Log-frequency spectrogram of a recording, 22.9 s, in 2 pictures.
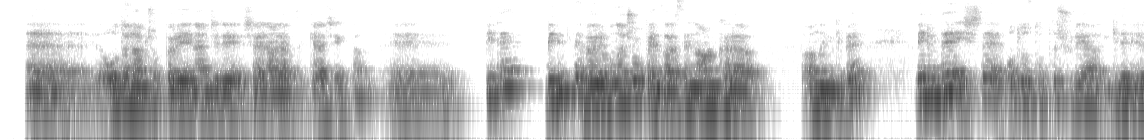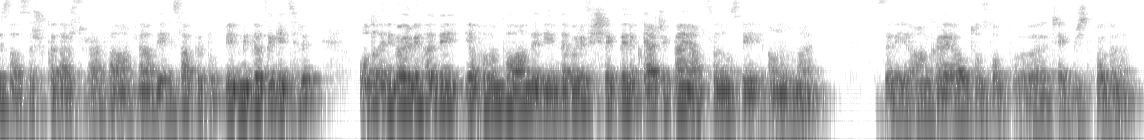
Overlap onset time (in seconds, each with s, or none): none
